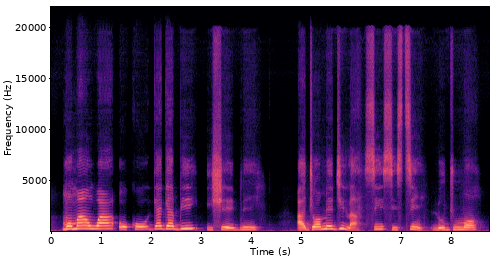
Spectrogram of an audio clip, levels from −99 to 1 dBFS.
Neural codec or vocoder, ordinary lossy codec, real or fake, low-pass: autoencoder, 48 kHz, 32 numbers a frame, DAC-VAE, trained on Japanese speech; none; fake; none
